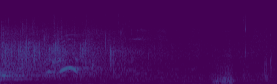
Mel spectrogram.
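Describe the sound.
A short burst of audience applause, somewhat distant, tapering off after a second or so, followed by a brief low voice.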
